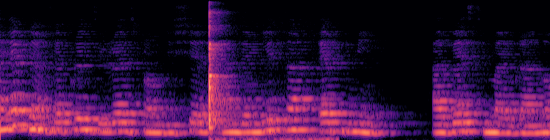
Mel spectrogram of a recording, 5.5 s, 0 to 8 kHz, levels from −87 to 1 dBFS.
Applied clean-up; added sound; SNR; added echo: none; Bowed string instrument; -1 dB; reverberation time 0.9 s.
